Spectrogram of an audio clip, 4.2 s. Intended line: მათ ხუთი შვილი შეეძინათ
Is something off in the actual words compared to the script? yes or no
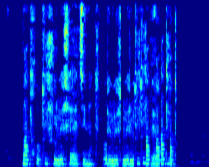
yes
